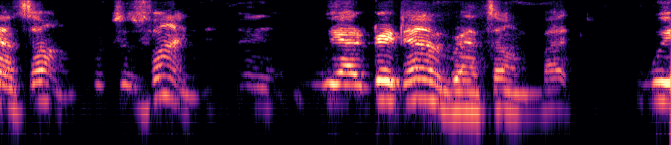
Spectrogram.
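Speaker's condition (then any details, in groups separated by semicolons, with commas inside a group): Ataxia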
